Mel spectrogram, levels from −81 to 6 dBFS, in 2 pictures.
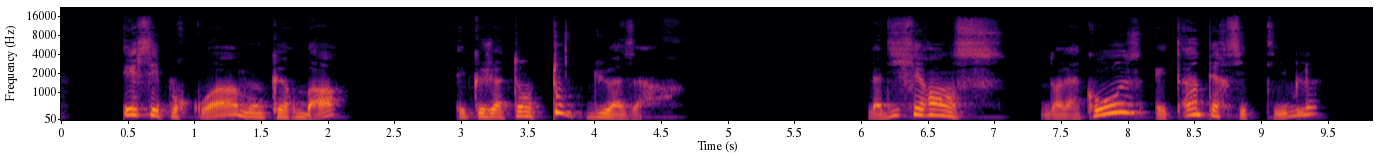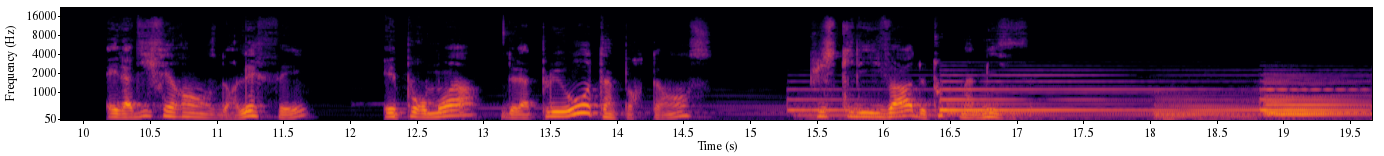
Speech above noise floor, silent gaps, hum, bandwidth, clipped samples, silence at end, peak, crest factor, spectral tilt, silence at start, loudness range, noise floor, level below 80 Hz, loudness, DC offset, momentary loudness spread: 28 dB; 2.19-2.98 s, 4.71-6.07 s, 7.13-7.36 s, 9.00-9.05 s, 9.52-10.18 s; none; 16 kHz; under 0.1%; 0 s; -6 dBFS; 18 dB; -6.5 dB/octave; 0.5 s; 3 LU; -52 dBFS; -60 dBFS; -24 LUFS; under 0.1%; 13 LU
